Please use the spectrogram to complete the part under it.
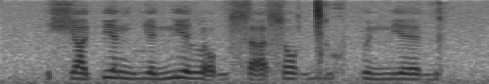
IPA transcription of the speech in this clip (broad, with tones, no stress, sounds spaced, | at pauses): ç a˨˩ pʲ a˦˨ ŋ ʎ ɛ˨˩ mʲ ɛ˦˨ l ɔ̰˨˩ ɡ s a̰˨˩ s ɔ˨˩ ɡ͡ǀ ḭ˦˨ xʷ p ʏ˨˩ mʲ ɛ˨˩ ɡ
